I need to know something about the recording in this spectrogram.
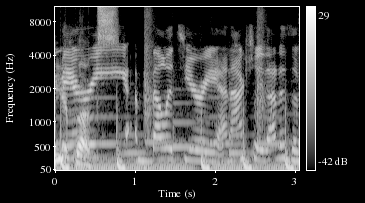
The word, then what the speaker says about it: Mary Bellettieri: So, pronounce your name for all of us as well as the name of your book. Mary Belleri.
